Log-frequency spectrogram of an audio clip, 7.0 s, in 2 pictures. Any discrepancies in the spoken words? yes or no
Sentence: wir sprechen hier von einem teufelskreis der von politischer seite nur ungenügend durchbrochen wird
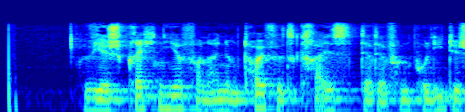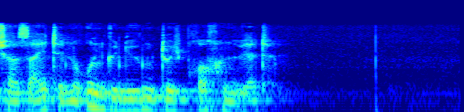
yes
